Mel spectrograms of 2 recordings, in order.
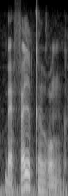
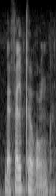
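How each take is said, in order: No difference in how they are said.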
